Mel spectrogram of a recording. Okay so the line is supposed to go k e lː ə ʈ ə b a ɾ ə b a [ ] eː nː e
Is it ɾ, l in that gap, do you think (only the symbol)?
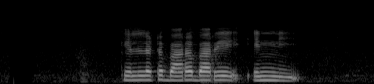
ɾ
